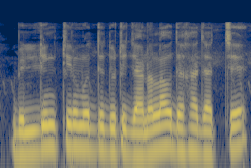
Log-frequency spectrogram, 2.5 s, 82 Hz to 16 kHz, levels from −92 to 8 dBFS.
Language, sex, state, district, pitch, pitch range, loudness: Bengali, male, Assam, Hailakandi, 150 Hz, 135-160 Hz, -14 LUFS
